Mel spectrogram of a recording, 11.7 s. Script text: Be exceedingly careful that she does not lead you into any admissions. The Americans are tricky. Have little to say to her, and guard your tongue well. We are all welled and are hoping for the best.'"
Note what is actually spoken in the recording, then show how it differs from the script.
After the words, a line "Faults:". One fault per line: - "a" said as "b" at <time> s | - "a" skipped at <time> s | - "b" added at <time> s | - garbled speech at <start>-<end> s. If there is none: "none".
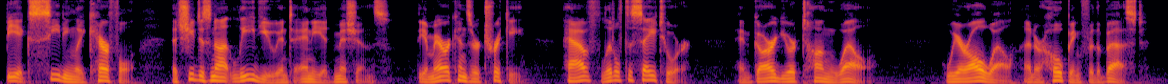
Be exceedingly careful that she does not lead you into any admissions. The Americans are tricky. Have little to say to her, and guard your tongue well. We are all well and are hoping for the best.'"
Faults:
- "welled" said as "well" at 9.9 s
